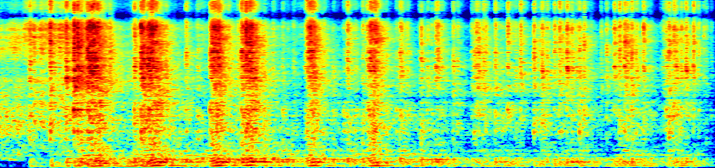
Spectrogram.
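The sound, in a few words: cheap supercar engine with straight-piped exhaust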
